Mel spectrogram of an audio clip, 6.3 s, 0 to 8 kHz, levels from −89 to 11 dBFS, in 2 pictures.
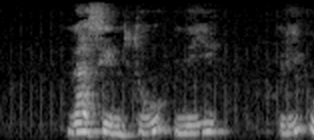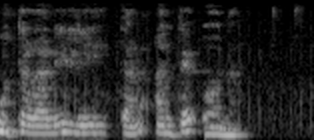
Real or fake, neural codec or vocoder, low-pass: real; none; 7.2 kHz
